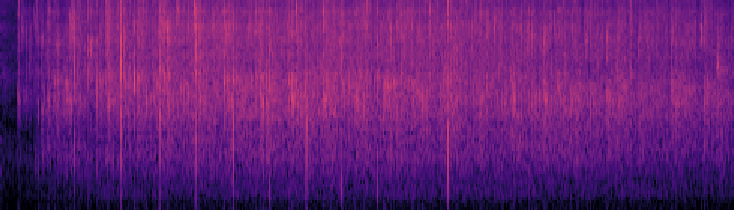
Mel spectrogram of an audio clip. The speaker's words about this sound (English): Just a few things before we get started this morning. Thing one, can we in gratefulness give a round of applause for our pastor?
